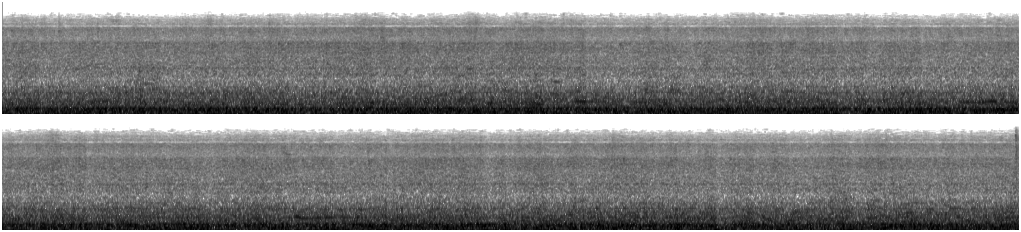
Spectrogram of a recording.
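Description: Running noise heard inside a Kashima Rinkai Railway diesel railcar under way: a steady low rumble of the engine and the wheels on the rails, with no breaks or sudden events.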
